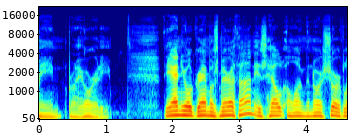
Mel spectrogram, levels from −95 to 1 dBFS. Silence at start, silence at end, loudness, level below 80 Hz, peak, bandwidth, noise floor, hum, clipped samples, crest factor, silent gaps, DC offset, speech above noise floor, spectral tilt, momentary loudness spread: 0 s; 0 s; -20 LUFS; -56 dBFS; -4 dBFS; 10 kHz; -53 dBFS; none; under 0.1%; 16 dB; none; under 0.1%; 33 dB; -9 dB/octave; 16 LU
